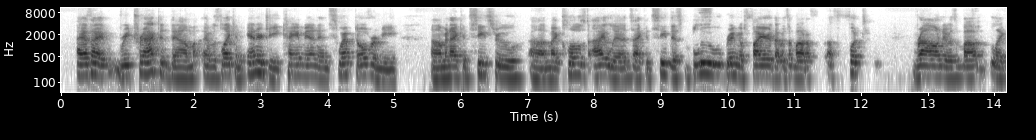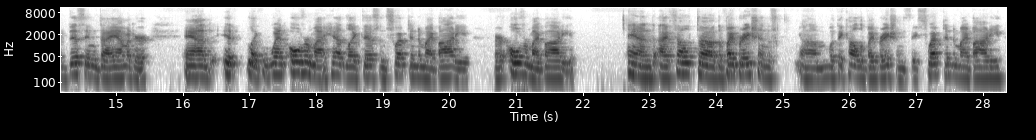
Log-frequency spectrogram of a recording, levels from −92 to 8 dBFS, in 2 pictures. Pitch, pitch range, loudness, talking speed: 140 Hz, 130-155 Hz, -19 LUFS, 175 wpm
